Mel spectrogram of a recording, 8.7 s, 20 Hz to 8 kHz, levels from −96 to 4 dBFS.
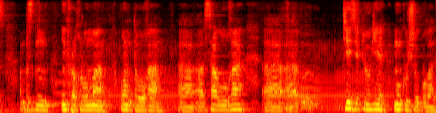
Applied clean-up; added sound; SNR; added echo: none; Wind instrument, woodwind instrument; 18 dB; reverberation time 0.2 s.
